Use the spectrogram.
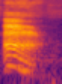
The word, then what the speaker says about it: heir: Now, this sentence is not correct because the H in the air is silent. So because it is silent, the the sound there, air, is now what is remaining.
